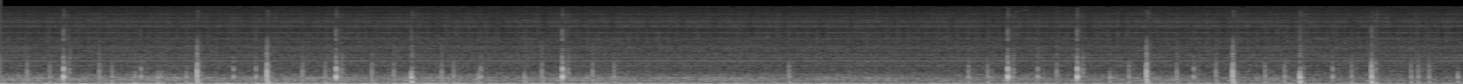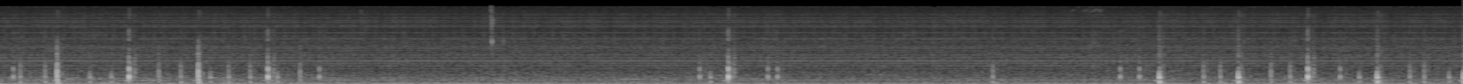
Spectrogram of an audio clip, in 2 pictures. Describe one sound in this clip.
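Blocks crack and break with sharp clicks as a pickaxe digs.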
